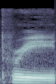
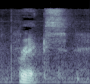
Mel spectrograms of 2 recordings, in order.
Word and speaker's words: Prix: Notice folks, we said pre, not pricks.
